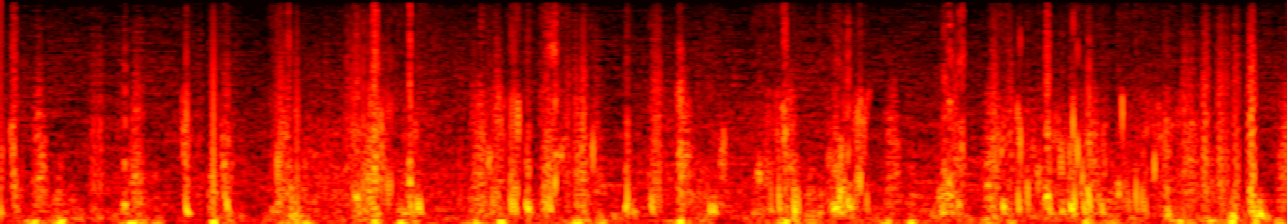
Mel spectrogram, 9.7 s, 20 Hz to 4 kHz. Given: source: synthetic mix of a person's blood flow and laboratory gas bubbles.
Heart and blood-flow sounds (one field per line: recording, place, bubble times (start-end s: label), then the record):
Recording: Doppler ultrasound of blood flow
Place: subclavian vein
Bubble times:
0.00-0.17 s: bubbles
0.90-0.98 s: bubbles
1.34-1.46 s: bubbles
1.64-1.76 s: bubbles
2.01-2.14 s: bubbles
2.64-3.20 s: bubbles
3.50-4.01 s: bubbles
4.04-4.28 s: bubbles
4.42-4.49 s: bubbles
4.66-4.81 s: bubbles
4.85-4.97 s: bubbles
5.29-5.46 s: bubbles
5.62-6.03 s: bubbles
6.14-6.54 s: bubbles
7.00-7.24 s: bubbles
7.40-7.57 s: bubbles
7.60-8.32 s: bubbles
8.36-8.88 s: bubbles
From the record:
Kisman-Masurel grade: 243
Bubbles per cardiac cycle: several, 3 to 8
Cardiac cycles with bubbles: 100%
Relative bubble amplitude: loud (0.450 to 0.775)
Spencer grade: 3 (all of the cardiac periods contain showers or single bubble signals, but not dominating or overriding the cardiac motion signals)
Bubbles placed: anywhere in the cardiac cycle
